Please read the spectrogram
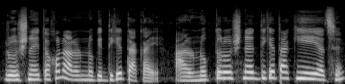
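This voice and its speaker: A woman narrating a TV serial episode in a steady storytelling way, quoting each line of the characters. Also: on the high side, very fast, no room sound. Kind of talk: retelling a TV serial episode with quoted dialogue.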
